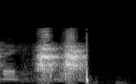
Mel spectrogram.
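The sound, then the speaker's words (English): A dog lets out two quick, sharp barks in close succession, loud, followed by a soft thump and then quiet. A brief trace of a voice comes just before. “I'll put him right through before our dog gets mad.”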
